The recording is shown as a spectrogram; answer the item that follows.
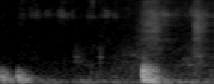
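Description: Pen strokes on paper as a math solution is written out by hand, two short bursts of scratching a second apart, close and quiet with no talk.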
